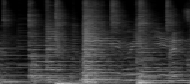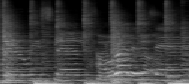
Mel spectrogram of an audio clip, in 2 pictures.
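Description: A live worship band playing a song: strummed acoustic guitar over electric bass and grand piano, in a steady rhythm.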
